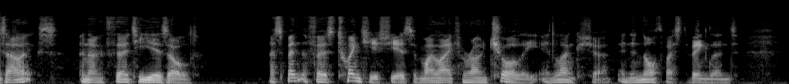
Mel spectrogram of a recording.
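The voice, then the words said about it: Generic northern English accent, slight southern influence. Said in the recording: “I still have what I would describe as a generic northern accent, albeit with some southern influence. Most notably I would say "bath" and "grass" in the northern style, with a flat "a"”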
